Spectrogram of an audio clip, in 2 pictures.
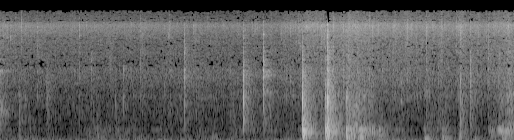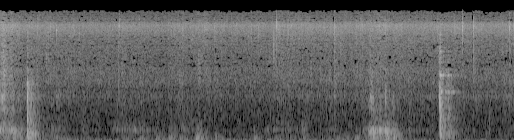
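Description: Diced aubergine frying in hot oil, a steady sizzle, with a wooden spoon scraping and knocking against the pan as the pieces are stirred, loudest about four to five seconds in.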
